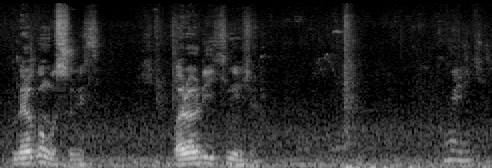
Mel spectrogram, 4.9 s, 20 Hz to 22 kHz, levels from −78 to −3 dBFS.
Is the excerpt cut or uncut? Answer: uncut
